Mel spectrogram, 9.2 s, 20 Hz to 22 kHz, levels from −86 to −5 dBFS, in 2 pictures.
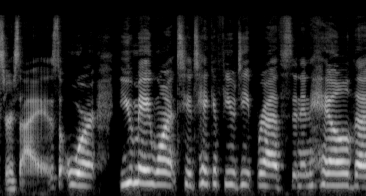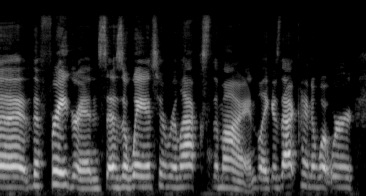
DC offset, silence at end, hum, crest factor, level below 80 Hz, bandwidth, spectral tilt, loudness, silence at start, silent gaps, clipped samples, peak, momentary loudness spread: under 0.1%; 0.2 s; none; 16 dB; -76 dBFS; 16 kHz; -2.5 dB/octave; -28 LUFS; 0 s; 1.42-1.48 s; under 0.1%; -12 dBFS; 11 LU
